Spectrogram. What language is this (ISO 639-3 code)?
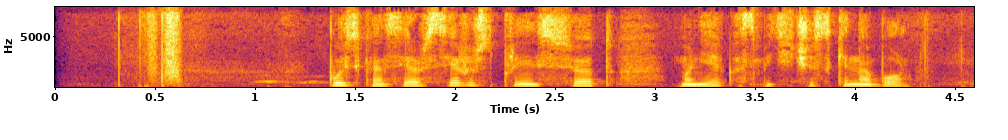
rus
